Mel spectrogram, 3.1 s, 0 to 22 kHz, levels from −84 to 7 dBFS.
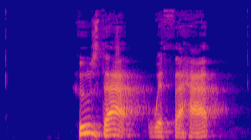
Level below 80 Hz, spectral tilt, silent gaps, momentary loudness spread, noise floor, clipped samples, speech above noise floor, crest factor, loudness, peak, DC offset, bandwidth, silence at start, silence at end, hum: -56 dBFS; -5.5 dB/octave; none; 10 LU; -83 dBFS; under 0.1%; 65 dB; 18 dB; -18 LUFS; -2 dBFS; under 0.1%; 17 kHz; 1 s; 0.4 s; none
